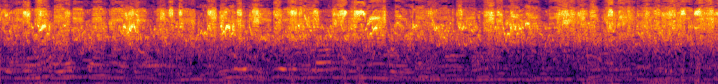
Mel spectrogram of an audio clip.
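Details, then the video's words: A group of budgerigars feeding and chirping loudly, producing an unbroken high twittering chatter with short sharp peeps standing out every second or so. "Beautiful Budgerigars parrots Chariping loud with Something Budgerigars Eating"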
